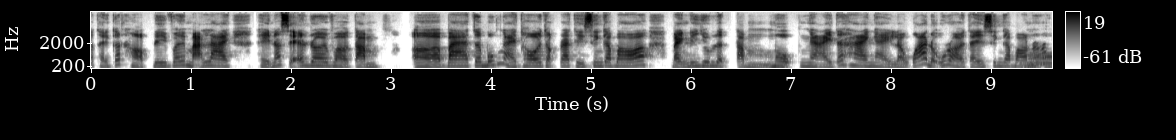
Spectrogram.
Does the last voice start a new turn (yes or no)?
no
